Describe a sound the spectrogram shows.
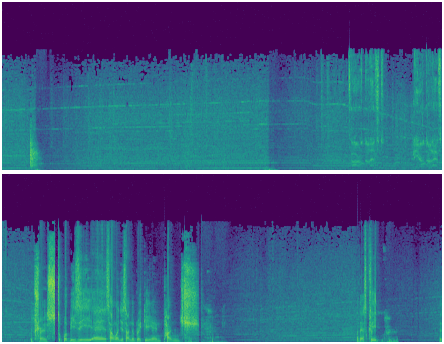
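A racing car engine drones and shifts through gears.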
